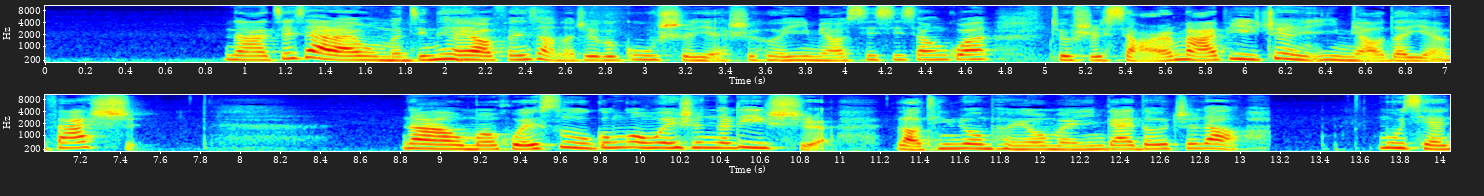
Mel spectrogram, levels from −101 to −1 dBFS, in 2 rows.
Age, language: 20-39, Chinese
